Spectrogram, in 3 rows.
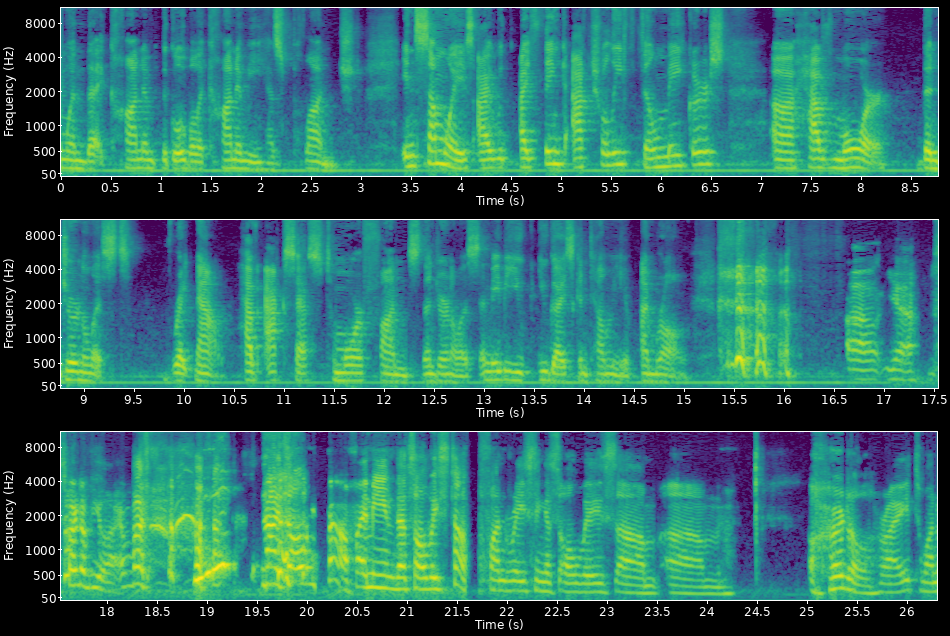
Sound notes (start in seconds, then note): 15.4 laughs; 18.3 laughter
